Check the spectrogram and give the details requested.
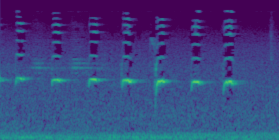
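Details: Caged greater green leafbird singing while cooling down after sunbathing: seven clear, slightly slurred whistled notes at one steady pitch, evenly repeated about every third of a second, over faint low background hum.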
